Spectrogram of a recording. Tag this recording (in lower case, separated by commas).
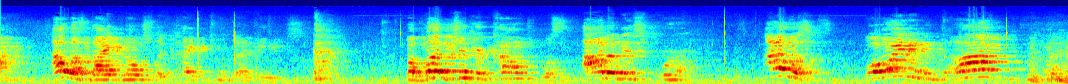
speech, man speaking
